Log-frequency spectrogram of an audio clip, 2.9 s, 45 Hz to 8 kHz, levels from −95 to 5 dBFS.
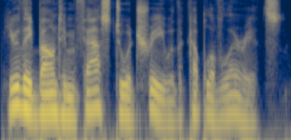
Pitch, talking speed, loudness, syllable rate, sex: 115 Hz, 265 wpm, -19 LUFS, 5.7 syllables/s, male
